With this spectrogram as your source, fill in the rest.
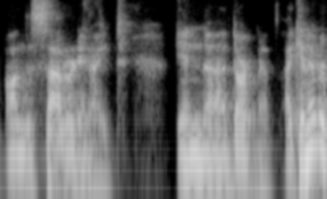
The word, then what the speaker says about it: Dartmouth: you you nailed it it's Dartmouth it's not Dart mouth it's Dartmouth yeah almost like the O in mouth isn't there Dartmouth right Dartmouth okay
